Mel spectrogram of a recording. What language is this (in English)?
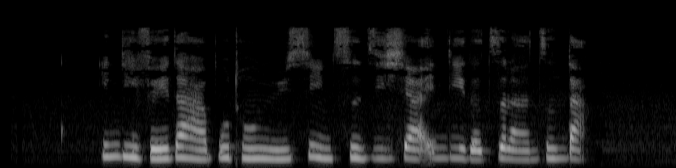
Chinese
